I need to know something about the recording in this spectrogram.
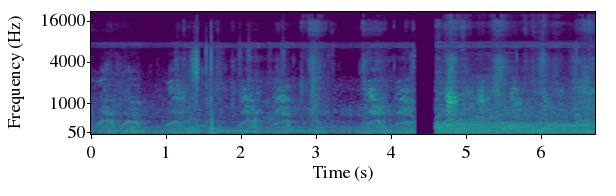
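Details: Hound dogs racing along a fence with another dog, Lucy, barking repeatedly in short arched yelps, roughly three to four per second, then a brief gap before more barks; footsteps and a person's voice outdoors in a rural setting.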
